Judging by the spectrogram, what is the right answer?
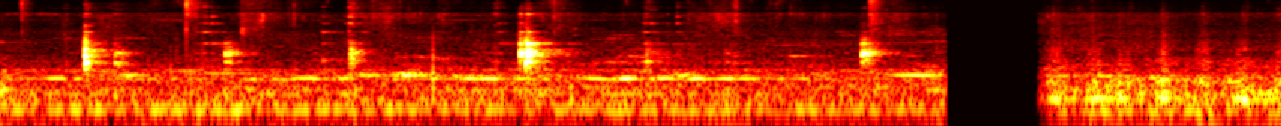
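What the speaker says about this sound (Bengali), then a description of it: "এখন মাছটা মাখিয়ে নিব লবণ আর হলুদ দিয়ে সামান্য লবণ সামান্য পরিমাণ হলুদ গুঁড়ো এখন ভালো করে মাখিয়ে নেব" Small kachki fish being hand-mixed with salt and turmeric in a bowl, giving soft wet squelches and intermittent light clinks against the dish, with a brief silent gap near the end.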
